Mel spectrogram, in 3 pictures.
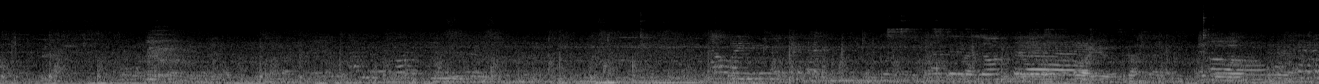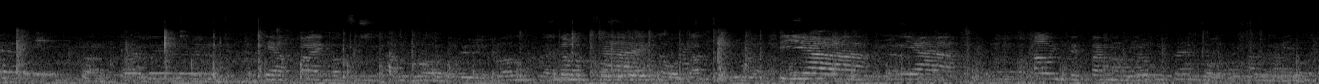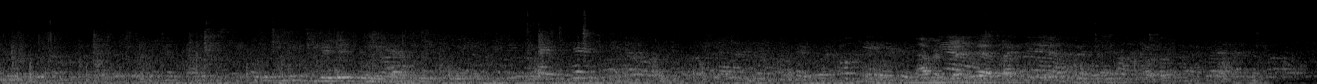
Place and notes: Borbeck - Mitte, Essen, Deutschland - essen, borbeck, station
Am Bahnhof Essen Borbeck. Der Klang von Schritten auf der Treppe zum Bahnsteig. Ein Zug kommt an - ein Mädchen singt, Stimmen und Schritte.
At the station Essen Borbeck. The sound of steps at the stairways to the platform. A train arrives - a girlcomes singing, steps and voices.
Projekt - Stadtklang//: Hörorte - topographic field recordings and social ambiences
